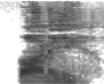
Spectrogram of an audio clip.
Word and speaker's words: Boni: Bonnie.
